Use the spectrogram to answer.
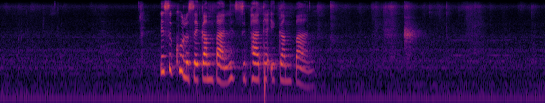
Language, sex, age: South Ndebele, female, 21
